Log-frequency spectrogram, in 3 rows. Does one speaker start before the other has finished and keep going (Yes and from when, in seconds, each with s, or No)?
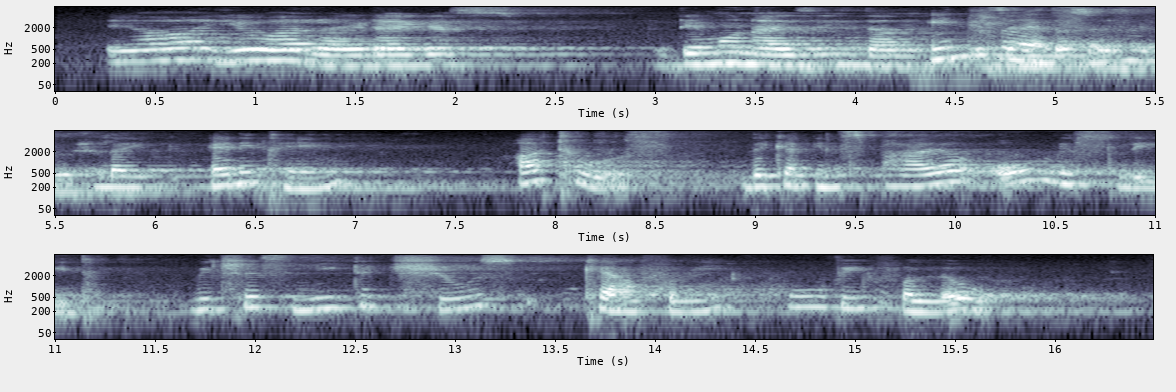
Yes, from 4.4 s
